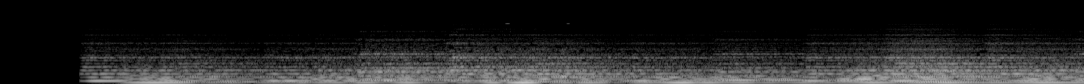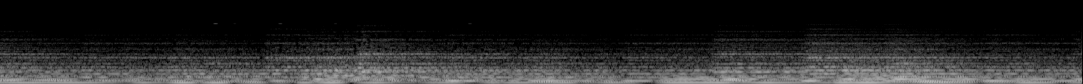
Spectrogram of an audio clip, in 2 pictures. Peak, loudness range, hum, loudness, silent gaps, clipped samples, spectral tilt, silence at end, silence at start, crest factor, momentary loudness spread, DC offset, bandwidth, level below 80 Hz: -12 dBFS; 4 LU; none; -28 LUFS; none; under 0.1%; -9.5 dB/octave; 0 s; 0.8 s; 16 dB; 8 LU; under 0.1%; 7.2 kHz; -40 dBFS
